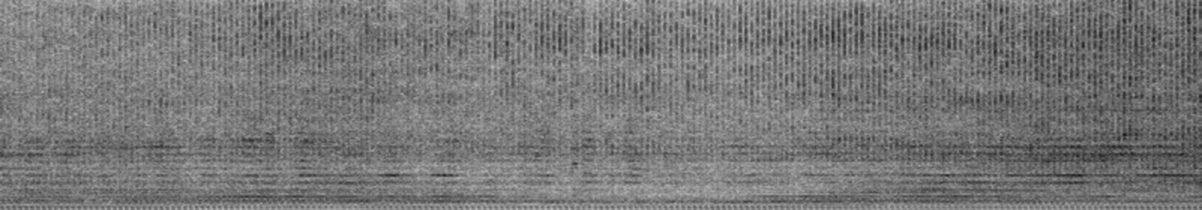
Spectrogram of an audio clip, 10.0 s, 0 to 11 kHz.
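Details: 1971 John Deere 140H3, Kohler K321 single-cylinder, after carburetor rebuild and new float fixed fuel pouring from carb: steady, even thumping, no stumbling or surging; normal running.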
